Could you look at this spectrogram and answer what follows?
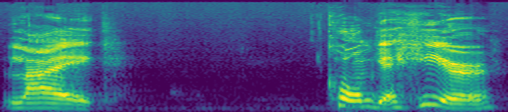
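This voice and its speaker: A woman's voice: on the low side, lively intonation, drawn-out words. A woman hosting a casual talk show, asking blunt and playful questions with emphasis. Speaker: host.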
